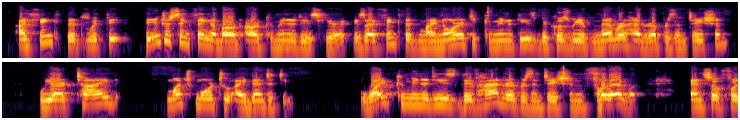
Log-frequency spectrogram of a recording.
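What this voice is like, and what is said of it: Thick accent. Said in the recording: “in a suspiciously thick accent”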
